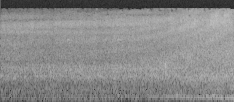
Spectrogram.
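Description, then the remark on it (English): Steady roar of street traffic at the intersection of Dufferin and Bloor, vehicles rumbling past with a low engine hum that swells slightly louder toward the end, no voices. “I could theoretically cross because I can hear the traffic, but I have to double cross this intersection, so”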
